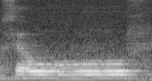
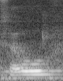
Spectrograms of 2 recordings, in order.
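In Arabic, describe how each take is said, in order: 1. يُمَدّ حرف اللين مدّة طويلة. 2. يُمَدّ حرف اللين مدّة قصيرة جدًا. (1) "لكن الطول يقل" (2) "أنا أقول سوف أو سوف أو سوف"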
